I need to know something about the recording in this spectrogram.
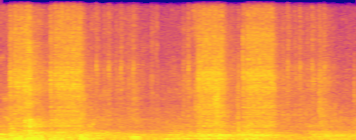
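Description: Camera shutters firing in rapid bursts, four short runs of fast clicking, over a low murmur of voices.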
